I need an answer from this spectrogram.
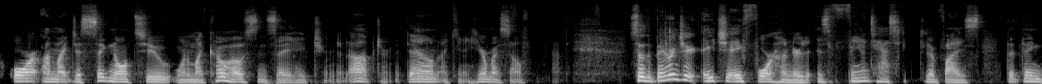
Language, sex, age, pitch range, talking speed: English, male, 30-49, 105-140 Hz, 190 wpm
